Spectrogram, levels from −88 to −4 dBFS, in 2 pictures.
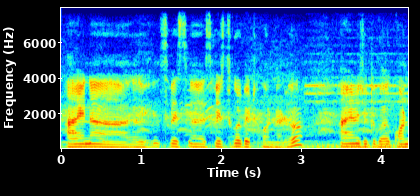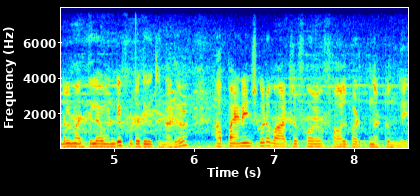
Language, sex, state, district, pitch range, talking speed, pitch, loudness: Telugu, male, Karnataka, Dharwad, 150-160 Hz, 130 wpm, 155 Hz, -21 LUFS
